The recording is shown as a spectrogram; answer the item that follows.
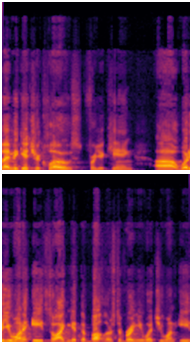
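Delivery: ordinary talk, nothing marked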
